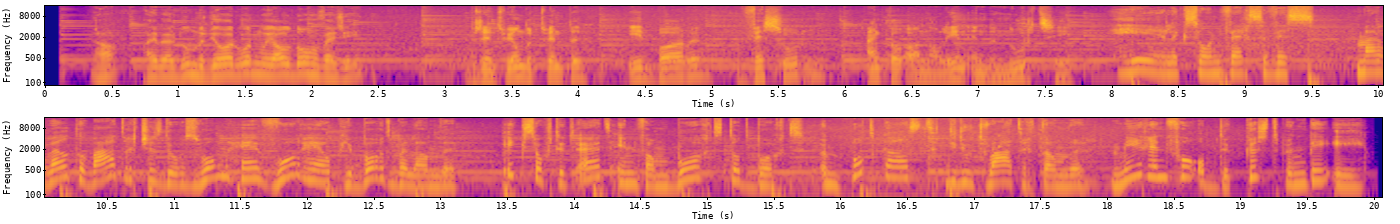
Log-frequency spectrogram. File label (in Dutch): radiospot; WESTTOER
